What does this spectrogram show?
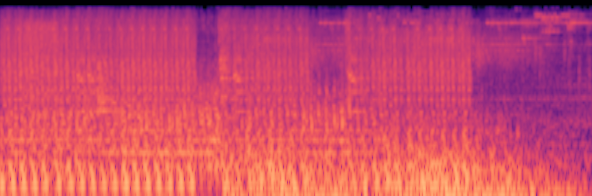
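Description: Rapid, continuous video game machine gun fire rattles loudly for several seconds, dense bursts of shots layered over rumbling explosions and a busy game soundscape, with no talking.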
